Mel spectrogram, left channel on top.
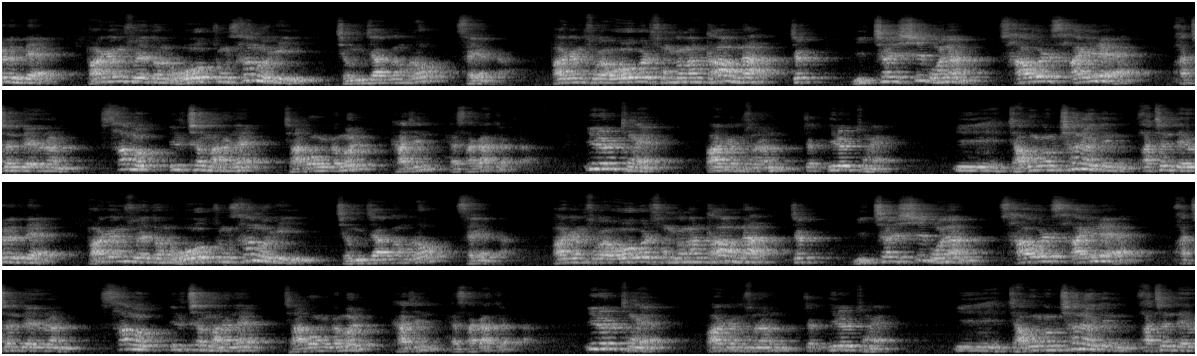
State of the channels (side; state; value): both; normal; correlation 0.41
